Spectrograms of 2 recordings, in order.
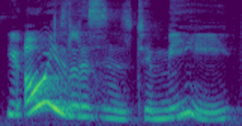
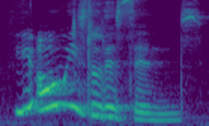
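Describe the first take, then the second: First: Always hit hard, louder and falling; louder insistence. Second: Always stressed and lifted; emphatic always. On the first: Reassuring a hurting woman God listens, louder emphasis. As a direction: repeat it firmer, punching always. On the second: Telling a doubting woman God always listens, stressed. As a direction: lean on the word always. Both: Retold or imitated.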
